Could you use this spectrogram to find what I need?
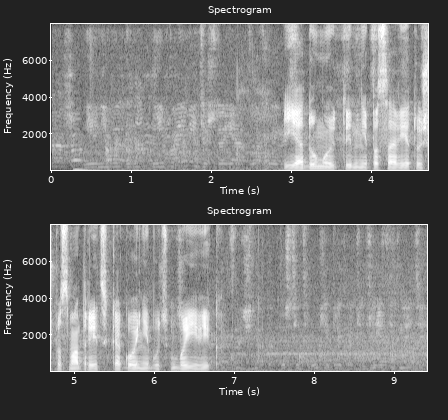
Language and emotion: Russian, neutral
